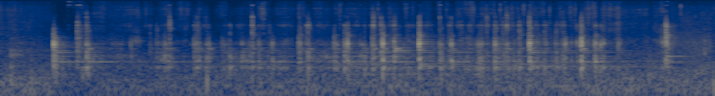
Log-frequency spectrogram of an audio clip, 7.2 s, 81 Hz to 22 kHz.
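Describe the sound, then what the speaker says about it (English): Socket ratchet threading bolts into a fog light assembly on a 2008-2014 Mercedes-Benz C300, a rapid clicking pawl sounding in uneven bursts close up, with no talk. "You are going to need your socket to do that."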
